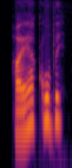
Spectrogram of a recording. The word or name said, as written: højregruppe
